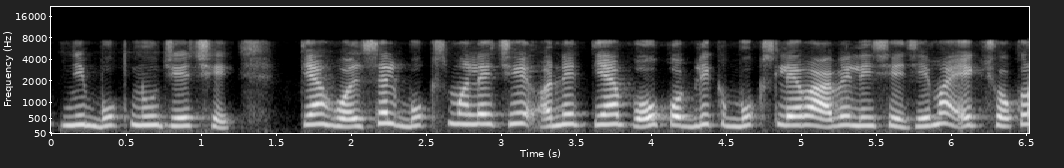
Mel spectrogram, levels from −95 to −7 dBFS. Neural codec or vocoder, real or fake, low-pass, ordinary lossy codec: vocoder, 44.1 kHz, 80 mel bands, Vocos; fake; 7.2 kHz; none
